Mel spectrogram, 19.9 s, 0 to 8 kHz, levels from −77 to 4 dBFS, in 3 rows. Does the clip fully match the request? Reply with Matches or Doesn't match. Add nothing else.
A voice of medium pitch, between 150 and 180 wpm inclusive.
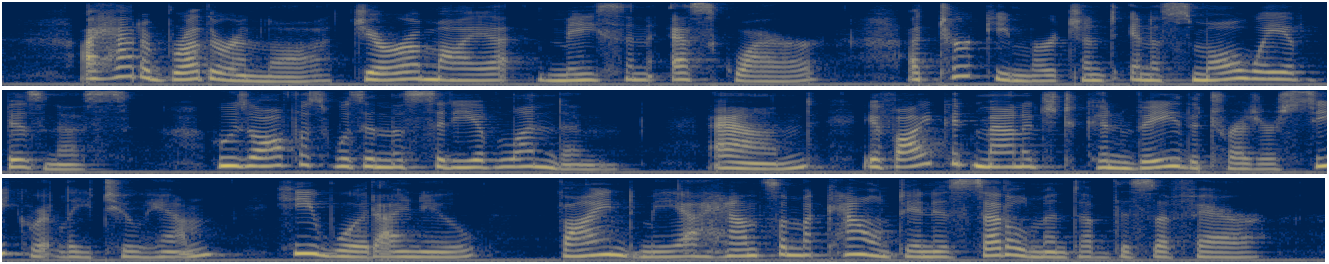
Doesn't match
